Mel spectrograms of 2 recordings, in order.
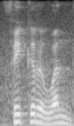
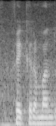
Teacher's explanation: میم جو ہے وہاں واو میں بدل جاتا ہے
